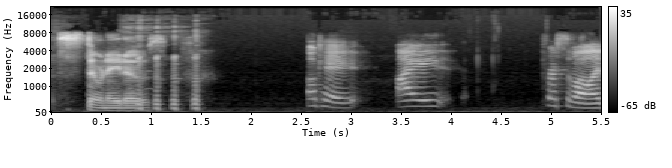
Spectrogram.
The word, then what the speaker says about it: Stonados: I keep wanting to pronounce it like Tostados and do like Stonados, but that's not correct. I love that. Stonados.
